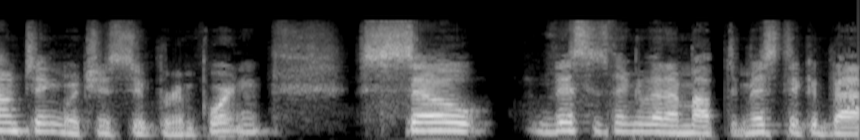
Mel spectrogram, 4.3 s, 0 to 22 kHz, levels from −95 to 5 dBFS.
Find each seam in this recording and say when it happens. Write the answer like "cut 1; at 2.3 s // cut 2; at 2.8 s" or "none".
cut 1; at 3.0 s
